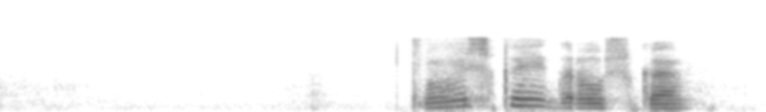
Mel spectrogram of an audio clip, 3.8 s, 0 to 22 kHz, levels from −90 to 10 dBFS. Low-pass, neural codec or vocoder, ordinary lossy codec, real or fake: 5.4 kHz; codec, 44.1 kHz, 2.6 kbps, DAC; none; fake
